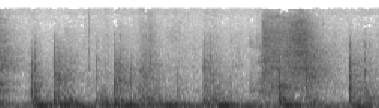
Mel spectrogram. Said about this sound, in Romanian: Ia lumânarea și hai să încuiem ușa.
